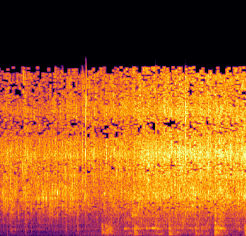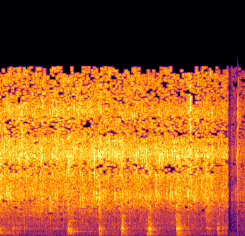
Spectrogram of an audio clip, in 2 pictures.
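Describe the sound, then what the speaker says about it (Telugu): Onion and green chillies sizzle steadily in hot oil with cumin seeds, a dense close crackling hiss broken by occasional spoon stirs and scrapes for gongura dried prawn curry. "తర్వాత ఆనియన్, పచ్చిమిర్చి వేస్తుంది."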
